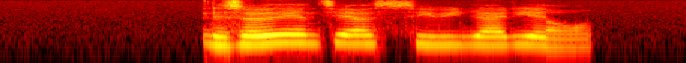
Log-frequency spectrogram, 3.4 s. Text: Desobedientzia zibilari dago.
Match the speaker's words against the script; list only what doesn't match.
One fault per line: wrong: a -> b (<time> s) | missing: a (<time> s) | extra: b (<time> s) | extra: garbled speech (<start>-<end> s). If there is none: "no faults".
no faults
